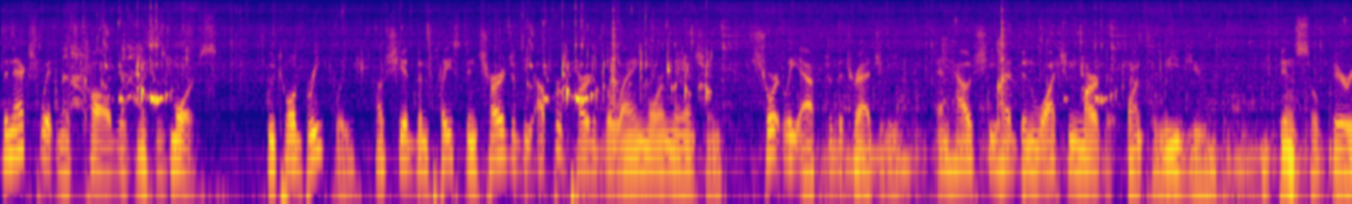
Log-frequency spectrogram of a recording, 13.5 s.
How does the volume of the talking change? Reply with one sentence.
The loudness of the talking stays about the same.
